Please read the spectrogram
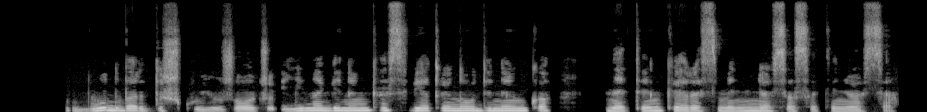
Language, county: Lithuanian, Vilnius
